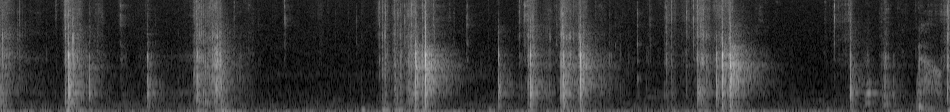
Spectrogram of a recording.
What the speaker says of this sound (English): I'm just gonna chop this onion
